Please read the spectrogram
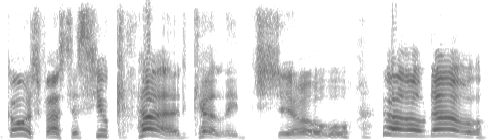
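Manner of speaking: high, loud hammed-up panic; silly clown. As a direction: shriek at the coming train. Train coming, panic.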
